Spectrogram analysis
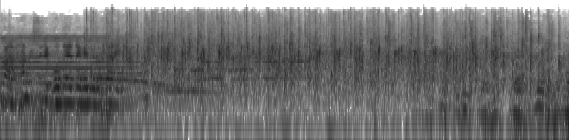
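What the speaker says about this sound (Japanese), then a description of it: "会場の皆さん拍手で答えてあげてください。" An audience at a theater event staged aboard a local railway train breaks into steady applause, a loud, dense wash of clapping that takes over after a brief musical tone and continues to the end.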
